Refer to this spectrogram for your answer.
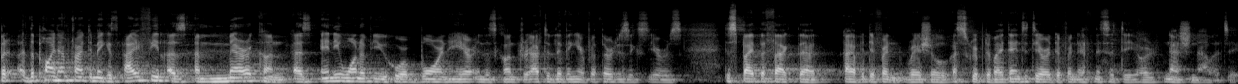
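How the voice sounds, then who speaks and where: A man with a Jamaican accent speaks at a very fast pace. Audible echo fills the room. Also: medium pitch for a man, ordinary pitch variation. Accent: Jamaican accent, kept. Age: 50s. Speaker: professor. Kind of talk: book talk Q&A. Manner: confident, emphatic.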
